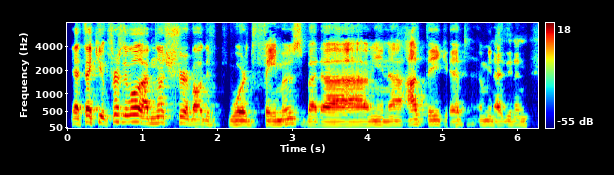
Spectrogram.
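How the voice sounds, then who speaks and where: A man's voice: mid-range voice, normal speed. A man, a guest telling his story in a casual interview, rambling with many fillers and restarts. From Italy. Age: 30s.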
